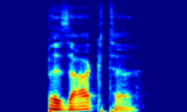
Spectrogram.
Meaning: inflection of besagt: 1. strong/mixed nominative/accusative feminine singular 2. strong nominative/accusative plural 3. weak nominative all-gender singular 4. weak accusative feminine/neuter singular
- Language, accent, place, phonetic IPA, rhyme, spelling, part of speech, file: German, Germany, Berlin, [bəˈzaːktə], -aːktə, besagte, adjective / verb, De-besagte.ogg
